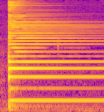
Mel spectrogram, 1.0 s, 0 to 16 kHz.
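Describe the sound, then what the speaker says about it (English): A single plucked guitar note, first string at the third fret, rings out clearly and sustains, slowly fading over about a second. "we play that note on the 3rd fret of the 1st string"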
